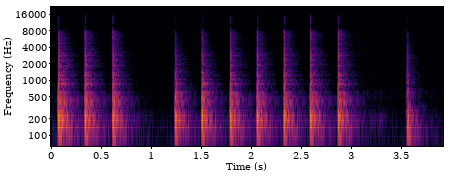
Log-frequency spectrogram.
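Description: Eleven taps on a wooden guitar top over a loose brace, given as a comparison, come in a quick run of three, then seven, then one after a pause. Each tap is a short, low, woody knock centered around 180 Hz with a brief buzzy tail as the top rattles against the loose brace.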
